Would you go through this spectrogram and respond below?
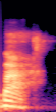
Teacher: If I say Ba, it's rising tone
